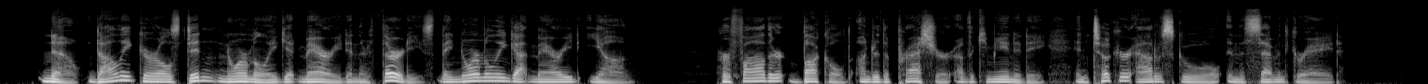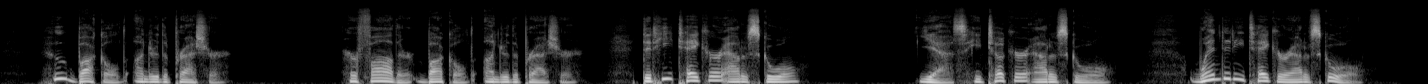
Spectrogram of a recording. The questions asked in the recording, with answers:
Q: When did he take her out of school?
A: He took her out of school in the seventh grade.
